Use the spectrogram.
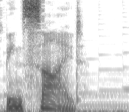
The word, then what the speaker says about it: bean sídhe: In the Irish language, she is known as being sídhe, and the pronunciation of these words carries within it the weight of centuries.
